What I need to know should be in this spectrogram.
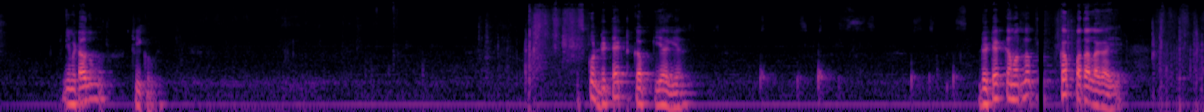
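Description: A man speaks calmly and clearly through a close microphone.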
